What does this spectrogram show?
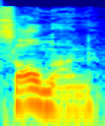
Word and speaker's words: Salman: It's not spelled like that. I'm not a fish. It's salmon. Salmon. He says, oh, salmon. Oh, it's accents on the second part.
